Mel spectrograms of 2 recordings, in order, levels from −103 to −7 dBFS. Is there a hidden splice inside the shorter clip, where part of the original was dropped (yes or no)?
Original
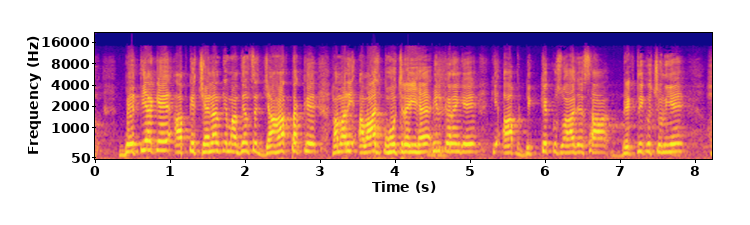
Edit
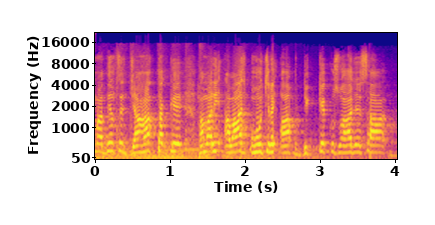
yes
